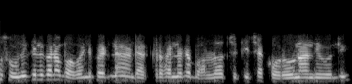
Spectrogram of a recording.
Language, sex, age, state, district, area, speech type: Odia, male, 30-45, Odisha, Kalahandi, rural, conversation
